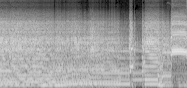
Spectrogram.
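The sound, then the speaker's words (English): A loud electric guitar played through a Spruce Effects distortion pedal plays sustained, saturated chords with a thick buzzing tone, briefly cutting out near the end before ringing back in. “I can't play it on this pedal.”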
